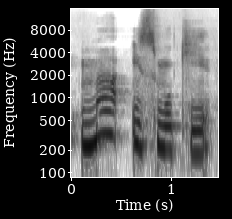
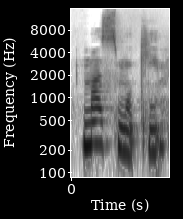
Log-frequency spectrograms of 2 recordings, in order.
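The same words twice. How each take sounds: First: "ما اسمك" as two words, ma ismuki; hamza pronounced. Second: "ما اسمك" run together as masmuki; hamza dropped. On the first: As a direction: sound the i after ma in "ما اسمك". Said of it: "So we don't say". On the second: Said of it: "we should say". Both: Shown as a demonstration.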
